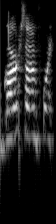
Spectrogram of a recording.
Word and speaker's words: Garçon Point: Oh, Garçon Point, yeah.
